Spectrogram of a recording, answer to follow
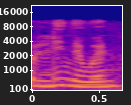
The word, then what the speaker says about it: Linaewen: Alors pour commencer, déjà son prénom c'est Linewen, donc ça s'écrit comme ça, mais je dis plutôt Linewen, enfin je pense que ça va comme ça avec le A et le E.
